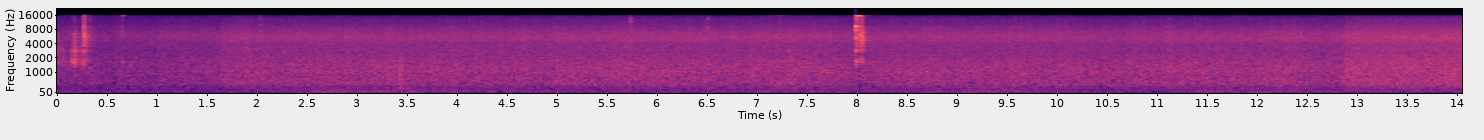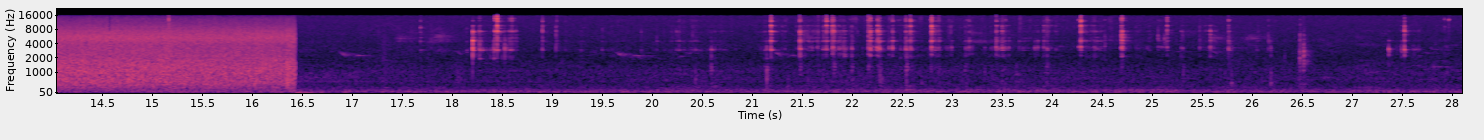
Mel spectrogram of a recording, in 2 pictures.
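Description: A steady hiss for the first sixteen seconds or so, which cuts off suddenly. After it come scattered light metallic clicks and clinks of small engine parts and nuts being handled and fitted by hand on a small two-stroke engine.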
